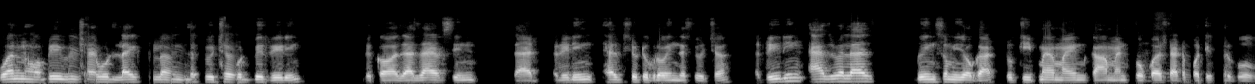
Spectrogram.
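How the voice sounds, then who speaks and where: A man with an Indian accent speaks at medium pitch and a fairly quick pace. His intonation is fairly even, and the sound is dry and close with no echo. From India, Konkan coast (Malvan, Maharashtra). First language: Malvani. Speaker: exam candidate, call centre worker. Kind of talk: mock speaking exam interview. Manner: hesitant, with fillers.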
